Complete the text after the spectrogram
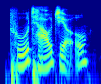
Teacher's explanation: carries a mid-rising tone on the first U and a falling rising tone on the second U, becoming 葡 萄 酒.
